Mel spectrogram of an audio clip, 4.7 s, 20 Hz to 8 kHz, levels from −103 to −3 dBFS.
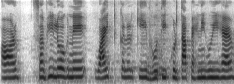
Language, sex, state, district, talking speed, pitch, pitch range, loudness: Hindi, female, Bihar, Katihar, 155 wpm, 265 Hz, 255-275 Hz, -19 LUFS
